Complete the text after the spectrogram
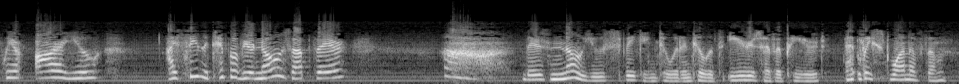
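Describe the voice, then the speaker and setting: A woman's voice: fairly high pitch, unhurried, sharp tone. An actress playing an earnest, polite, easily exasperated young girl in an old-time radio drama, exclaiming and wide-eyed. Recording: noisy old radio broadcast.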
